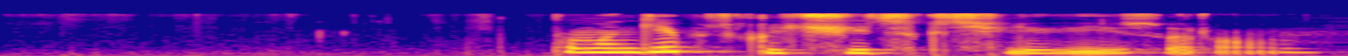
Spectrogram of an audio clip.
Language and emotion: Russian, sad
